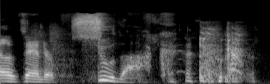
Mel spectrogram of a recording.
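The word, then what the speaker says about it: Salák: He wants me to correct you on the pronunciation. It's yeah. Alexander Sulak.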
